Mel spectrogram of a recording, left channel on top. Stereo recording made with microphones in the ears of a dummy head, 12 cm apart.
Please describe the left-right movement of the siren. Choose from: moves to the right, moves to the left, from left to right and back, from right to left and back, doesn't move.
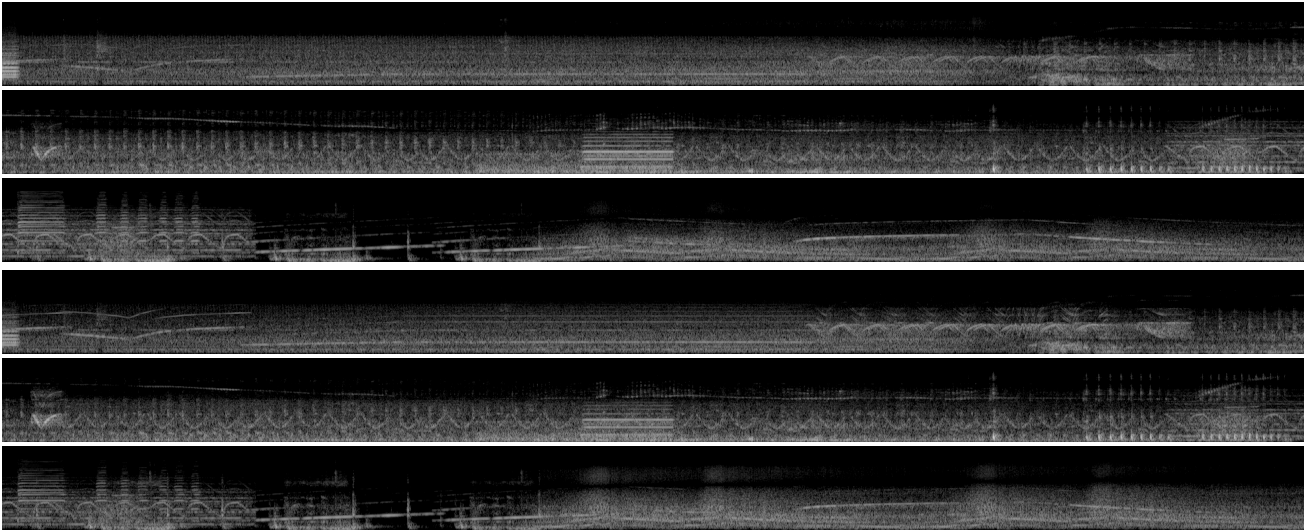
moves to the left.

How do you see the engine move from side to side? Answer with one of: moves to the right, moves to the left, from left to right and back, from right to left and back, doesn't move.
moves to the right.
